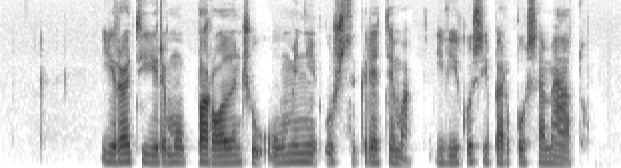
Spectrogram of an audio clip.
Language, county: Lithuanian, Vilnius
